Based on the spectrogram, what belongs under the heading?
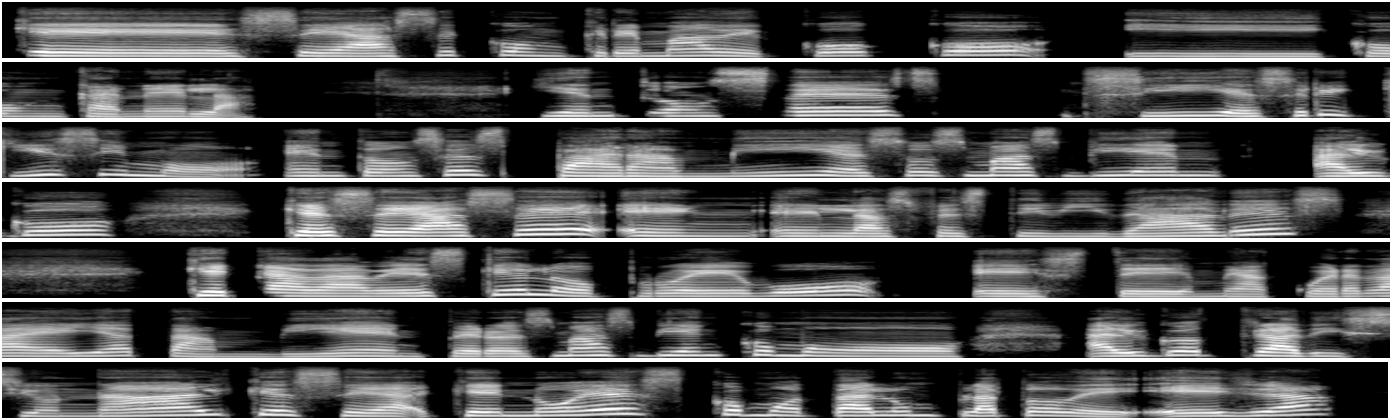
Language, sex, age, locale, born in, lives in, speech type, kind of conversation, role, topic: Spanish, female, 30-34, es-US, Puerto Rico, United States, conversation, unstructured, none, ¿Cuál es tu mejor recuerdo con tus abuelos?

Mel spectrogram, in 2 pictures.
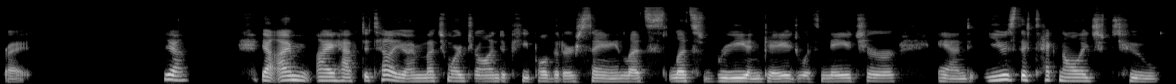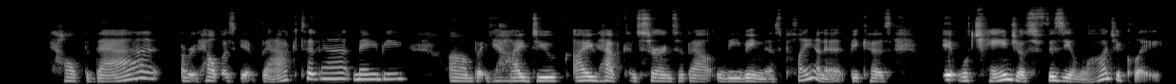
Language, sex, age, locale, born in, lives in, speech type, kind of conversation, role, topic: English, female, 70-74, en-US, United States, United States, conversation, unstructured, none, Would you rather live in a world where technology is advanced but nature is gone, or in a world where nature thrives but technology is primitive?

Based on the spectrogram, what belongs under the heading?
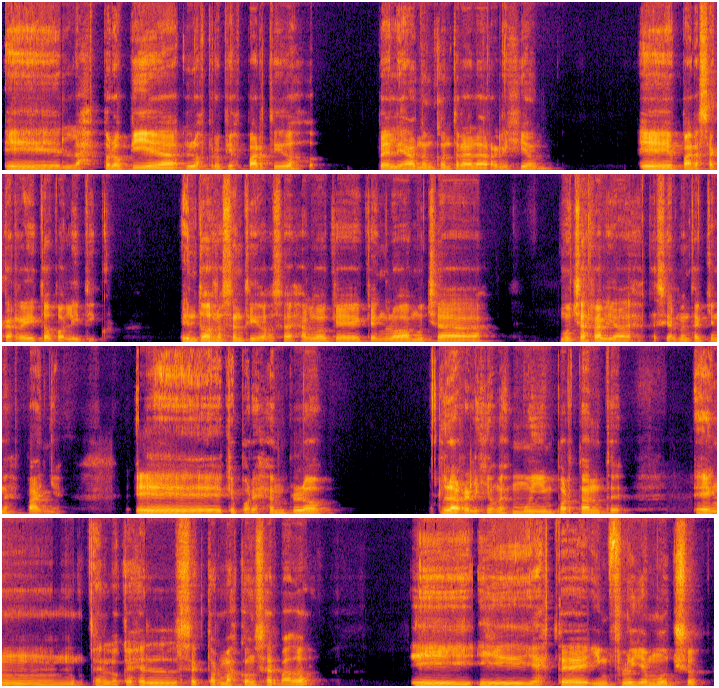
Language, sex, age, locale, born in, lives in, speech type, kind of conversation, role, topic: Spanish, male, 35-39, es-ES, Spain, Spain, conversation, unstructured, none, ¿Es peligroso mezclar la religión y la política?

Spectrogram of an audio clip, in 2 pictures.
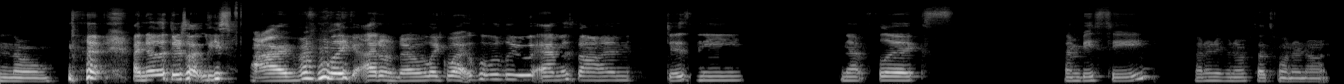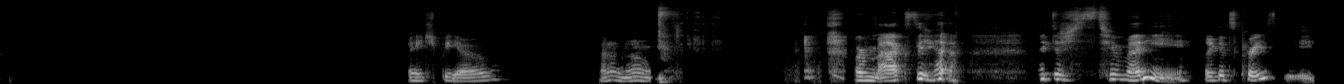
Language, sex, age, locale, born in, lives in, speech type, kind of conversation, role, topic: English, female, 30-34, en-US, United States, United States, conversation, unstructured, none, How do different types of movies shape our culture and society?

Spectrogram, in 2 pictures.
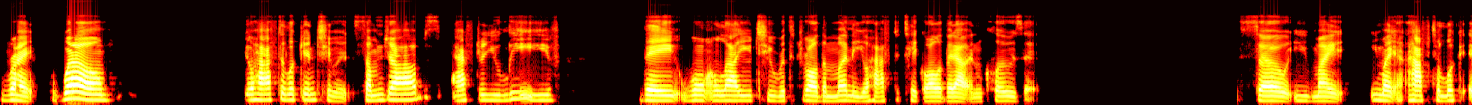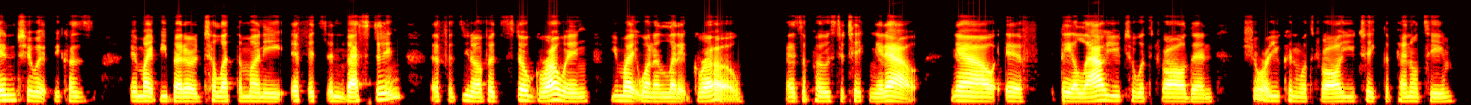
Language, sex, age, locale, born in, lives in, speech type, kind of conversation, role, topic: English, female, 40-44, en-US, United States, United States, conversation, advice, advisor, How can I start building savings when I'm living paycheck to paycheck?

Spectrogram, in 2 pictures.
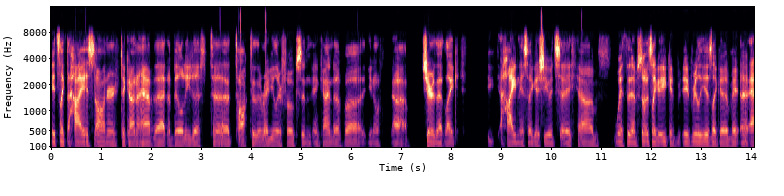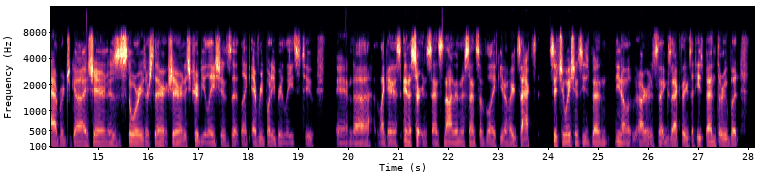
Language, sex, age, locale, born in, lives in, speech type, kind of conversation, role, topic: English, male, 30-34, en-US, United States, United States, conversation, unstructured, none, Who shaped your outlook on life, and how do you keep those connections alive today?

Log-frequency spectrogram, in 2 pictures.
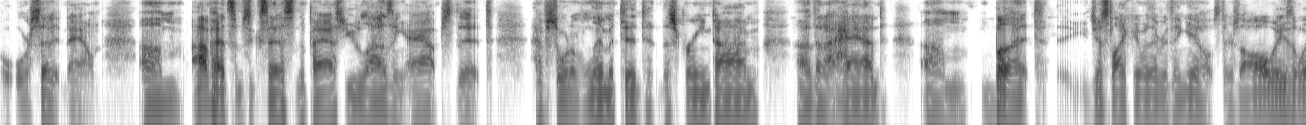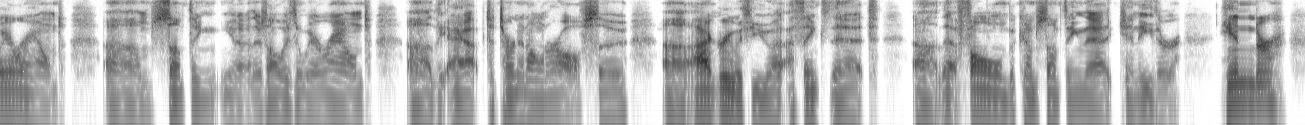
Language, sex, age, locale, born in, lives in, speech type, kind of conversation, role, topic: English, male, 40-44, en-US, United States, United States, conversation, unstructured, none, What little daily routines make your life feel manageable?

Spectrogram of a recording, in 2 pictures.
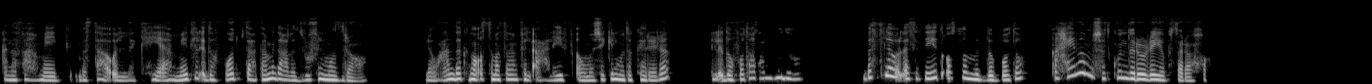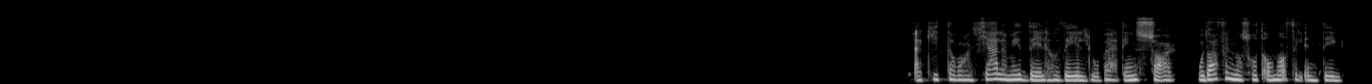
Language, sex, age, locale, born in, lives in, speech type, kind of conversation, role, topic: Arabic, female, 25-29, ar-EG, Egypt, Egypt, read, expert-assistant, expert, ليه فيه اختلاف كبير في نصايح إدارة مزارع المواشي بين الخبراء، وخصوصًا في موضوع استخدام الأعلاف المركبة مقابل الأعلاف الطبيعية؟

